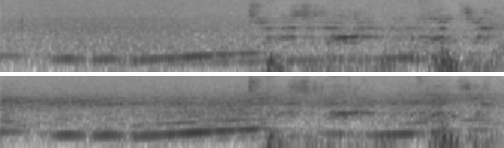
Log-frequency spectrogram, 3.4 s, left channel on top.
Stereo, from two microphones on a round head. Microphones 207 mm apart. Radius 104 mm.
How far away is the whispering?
About 2.5 m.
